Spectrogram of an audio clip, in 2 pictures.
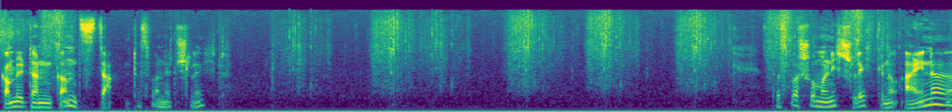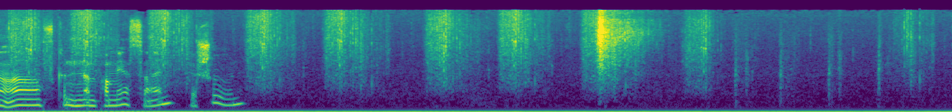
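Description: Leafy plants rustle again and again as berries are plucked from them.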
